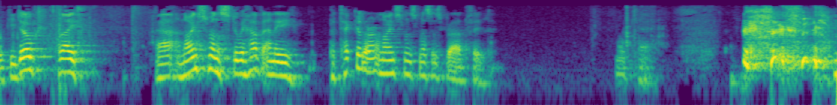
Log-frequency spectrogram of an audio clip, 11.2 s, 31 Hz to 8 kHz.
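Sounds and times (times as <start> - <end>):
speech: 0.0 - 1.3, 2.1 - 6.7, 8.2 - 8.8, 9.9 - 11.1
person coughing from a tickle in the throat: 9.8 - 11.1.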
